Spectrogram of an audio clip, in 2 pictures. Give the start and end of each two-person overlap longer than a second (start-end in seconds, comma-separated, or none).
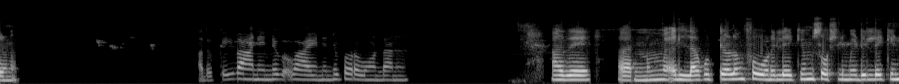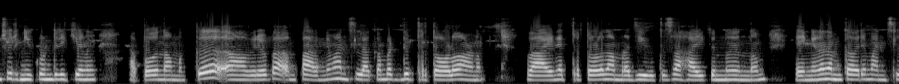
none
